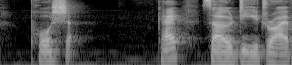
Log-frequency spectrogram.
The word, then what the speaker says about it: Porsche: of people pronounce this porsche in the uk so you will hear a lot of people saying porsche but i believe the correct pronunciation should be porsche with two parts porsche okay so do you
